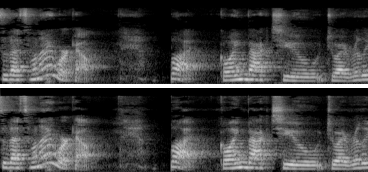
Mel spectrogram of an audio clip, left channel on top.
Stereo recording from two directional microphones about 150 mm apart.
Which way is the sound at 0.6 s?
20° right (ahead or behind).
